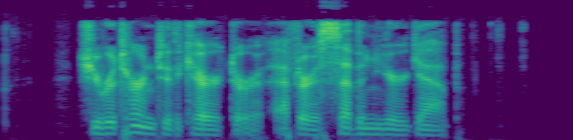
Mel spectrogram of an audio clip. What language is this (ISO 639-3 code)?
eng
